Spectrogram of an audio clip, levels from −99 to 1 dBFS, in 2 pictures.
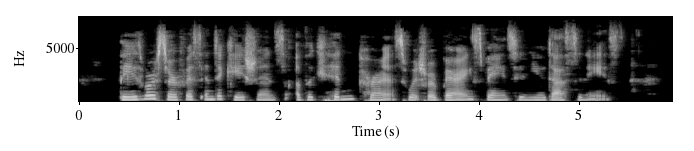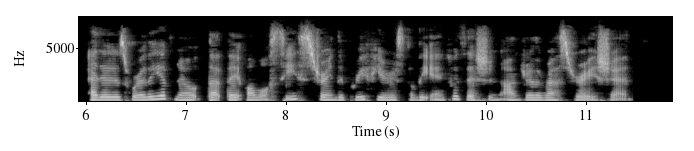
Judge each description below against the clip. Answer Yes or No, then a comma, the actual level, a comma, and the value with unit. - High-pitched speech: Yes, high, 220 Hz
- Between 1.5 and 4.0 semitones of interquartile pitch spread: Yes, average, 3.0 semitones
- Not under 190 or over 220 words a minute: No, average, 180 wpm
